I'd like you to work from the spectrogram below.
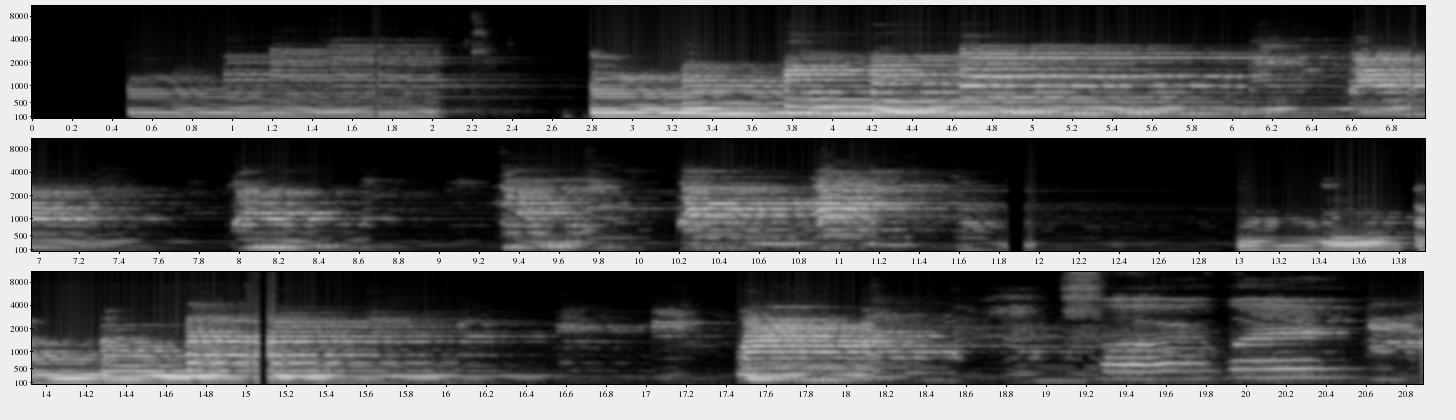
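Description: Elena Lopez's song "Essays" plays loud and full, with a sung melody bathed in chorus, distortion and echo effects, broken by several short pauses before the music surges back.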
